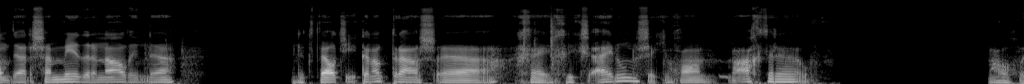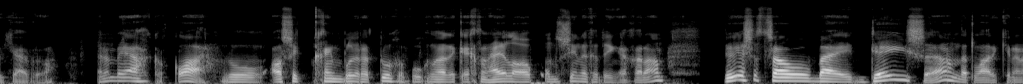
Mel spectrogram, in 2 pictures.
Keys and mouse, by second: 0.5 click, 1.7 g, 5.2 g, 8.7 g, 11.1 Tab, 17.5 middle click, 17.9-20.4 shift+middle drag.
